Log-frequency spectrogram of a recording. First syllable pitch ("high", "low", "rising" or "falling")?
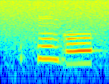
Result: high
